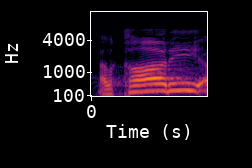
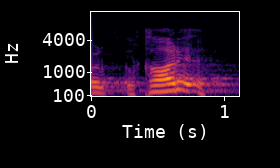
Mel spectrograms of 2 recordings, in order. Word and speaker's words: القارئ: القاري أو القارئ من أيش؟ من القراءة. وقد تسهلون فتحذفون الهمزة وتقولون القاري، وهي لهجة من لهجات العرب.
